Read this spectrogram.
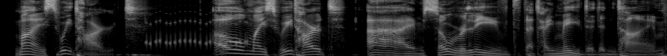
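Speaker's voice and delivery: laid-on, put-on pirate accent. Recalling a pirate-captain character they once voiced, the speaker tries it again: pirate accent. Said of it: "Probably like a pirate".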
